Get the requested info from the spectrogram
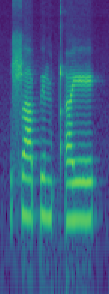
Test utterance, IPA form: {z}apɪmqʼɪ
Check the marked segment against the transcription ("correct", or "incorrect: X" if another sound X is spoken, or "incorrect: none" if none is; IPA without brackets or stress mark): incorrect: ʂ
